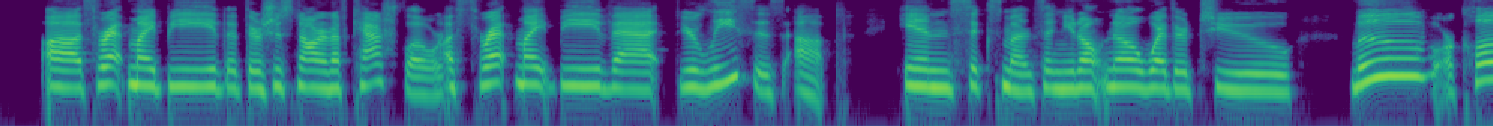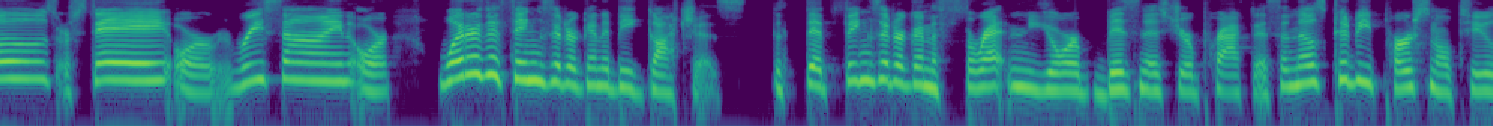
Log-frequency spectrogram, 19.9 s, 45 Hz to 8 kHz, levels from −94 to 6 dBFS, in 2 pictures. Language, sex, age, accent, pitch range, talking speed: English, female, 40-59, American, 205-285 Hz, 200 wpm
